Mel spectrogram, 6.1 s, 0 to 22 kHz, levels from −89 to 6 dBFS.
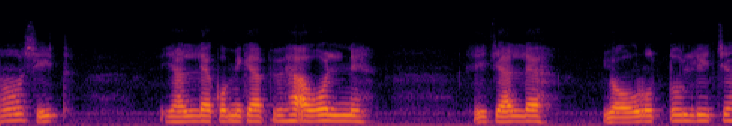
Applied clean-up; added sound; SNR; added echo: none; none; none; none.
